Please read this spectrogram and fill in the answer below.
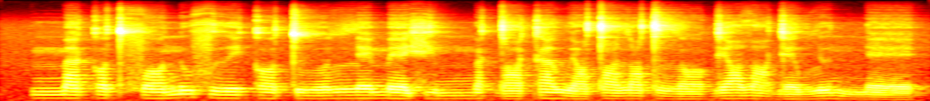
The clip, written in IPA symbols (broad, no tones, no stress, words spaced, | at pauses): mːakɔtfɔ nufɯe̯kɔ tuo̯ lːɛmɛfʲɯ mːɯɡdˤɛka wɘ tˤɛlutˤlːɔ ɡɛe̯ðˤaɡɛwlɯ nːɛ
